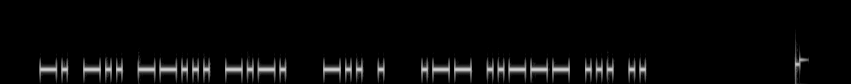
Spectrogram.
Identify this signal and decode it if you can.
Morse code, heard as a keyed tone, about 22 wpm, 700 Hz. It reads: ND7C DE W2SI
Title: USA Callsign DE Callsign - 4 Characters - 22wpm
